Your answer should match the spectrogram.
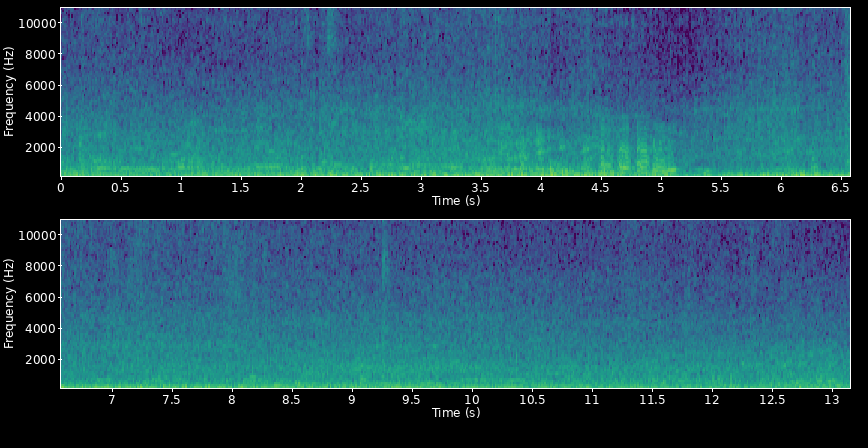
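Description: Busy street: passers-by talking nearby, loudest in the first half, over the steady low hum of cars driving slowly along the road.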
